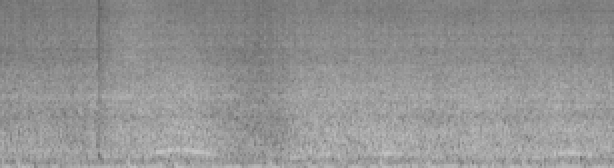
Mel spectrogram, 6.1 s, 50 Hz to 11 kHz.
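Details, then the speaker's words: 2004/2005 Mitsubishi Pajero, started after a dead battery was replaced, gentle revs: engine picks up smoothly and evenly, settling back without stumble or misfire; normal revving. "That sounds like a a Pajarro that started to me. I think it's good."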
